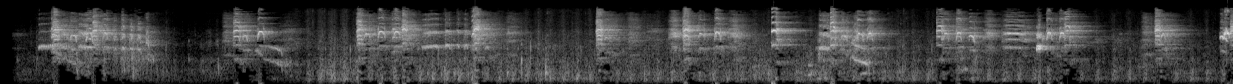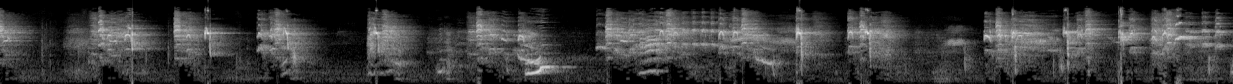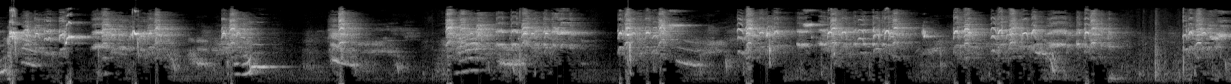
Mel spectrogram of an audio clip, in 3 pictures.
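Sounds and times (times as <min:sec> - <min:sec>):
parrots squawking: 0:02.2 - 0:12.6, 0:23.9 - 0:35.8
wings flapping: 0:02.8 - 0:12.8, 0:35.0 - 0:36.9.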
